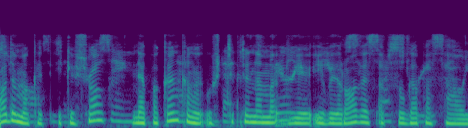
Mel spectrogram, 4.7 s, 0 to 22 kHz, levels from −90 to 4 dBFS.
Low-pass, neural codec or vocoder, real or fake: 7.2 kHz; codec, 16 kHz, 16 kbps, FreqCodec, smaller model; fake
